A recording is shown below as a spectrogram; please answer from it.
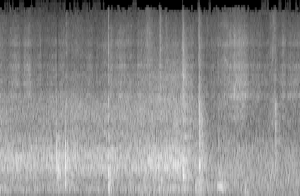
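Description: Knocks and clatter of a container of warmed sugar being lifted out of an oven and handled, over a steady rushing hiss that drops away about four seconds in.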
